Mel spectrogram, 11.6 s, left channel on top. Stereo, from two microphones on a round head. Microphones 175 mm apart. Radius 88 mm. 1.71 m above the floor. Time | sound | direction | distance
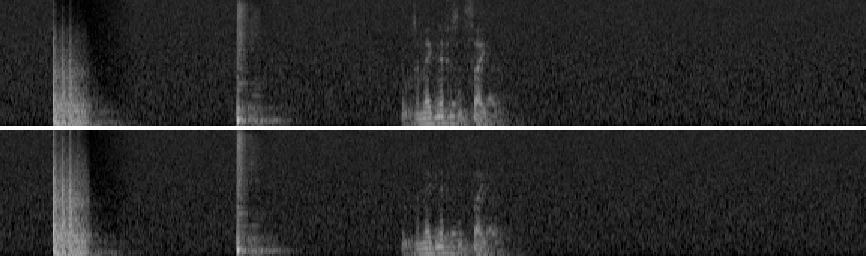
0.7 | a gunshot | 50° right (ahead or behind) | 0.5 m
3.2 | a snare drum | 25° right (ahead or behind) | 2.5 m
5.3 | a man speaking | 80° left | 4 m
